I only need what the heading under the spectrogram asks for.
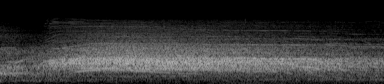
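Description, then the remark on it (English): A large crowd of women screams and cheers loudly in one sustained, high-pitched roar that swells after a brief start and holds steady throughout. “I wanna make you scream. Let me hear you.”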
